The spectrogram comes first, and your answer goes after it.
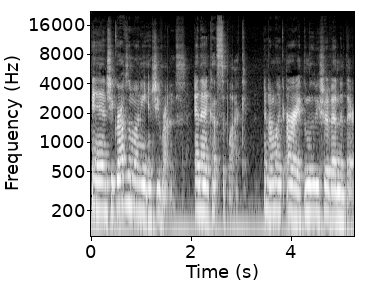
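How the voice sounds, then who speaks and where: Audible room echo surrounds the recording. A woman speaks at a moderate pace. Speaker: movie reviewer. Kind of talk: casual video review. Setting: home bedroom.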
